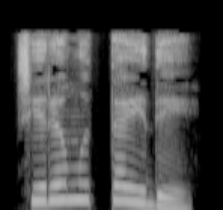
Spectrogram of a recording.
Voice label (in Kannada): "ಚಿರಮುತ್ತೈದೆ", Kannada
